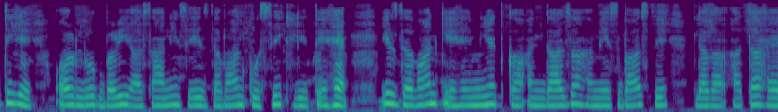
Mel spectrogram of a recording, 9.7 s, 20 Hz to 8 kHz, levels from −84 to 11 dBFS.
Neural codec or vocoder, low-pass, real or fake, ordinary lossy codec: codec, 16 kHz, 16 kbps, FreqCodec, smaller model; 7.2 kHz; fake; none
